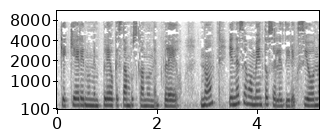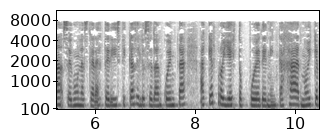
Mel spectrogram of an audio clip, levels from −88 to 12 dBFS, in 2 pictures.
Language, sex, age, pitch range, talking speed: Spanish, female, 30-49, 200-220 Hz, 185 wpm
